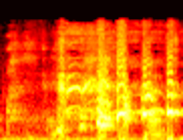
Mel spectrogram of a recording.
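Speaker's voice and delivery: loud high burst of laughter; real high-pitched laughing. Real, not acted. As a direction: crack up at your own pun. Laughing at own pun.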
